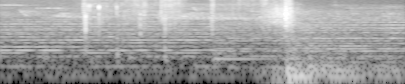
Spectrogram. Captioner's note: quiet footsteps; acoustic impact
